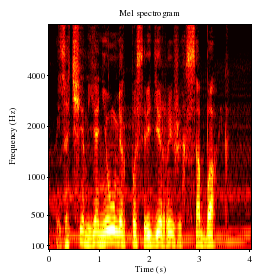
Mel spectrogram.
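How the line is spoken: Young man groaning. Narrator (Russian): простонал юноша

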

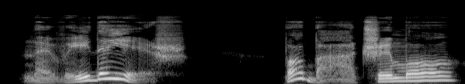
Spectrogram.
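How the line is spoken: Calm, nasal, meaningful. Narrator (Russian): многозначительным спокойным тоном прогнусавил Грыць

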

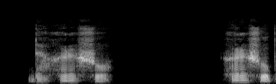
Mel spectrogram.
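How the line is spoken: Repeated whisper. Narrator (Russian): повторила она тоже шепотом

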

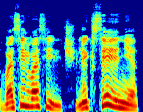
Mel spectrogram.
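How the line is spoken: Shouting nanny. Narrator (Russian): Нянька Евгения закричала

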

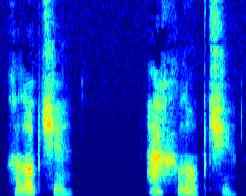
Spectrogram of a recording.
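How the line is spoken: Whispered call. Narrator (Russian): шепотом позвала она

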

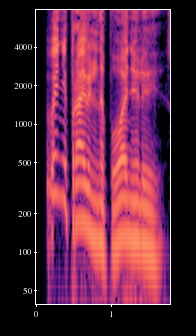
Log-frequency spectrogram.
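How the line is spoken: Calm. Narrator (Russian): спокойно сказал священник

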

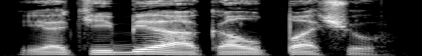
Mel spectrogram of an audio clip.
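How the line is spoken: Fierce growl. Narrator (Russian): свирепо зарычал Передонов

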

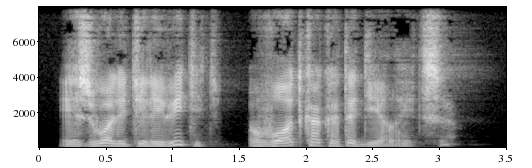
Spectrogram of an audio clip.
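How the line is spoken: Ingratiating. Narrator (Russian): продолжала она вкрадчиво

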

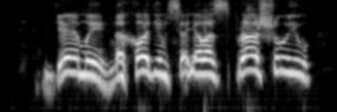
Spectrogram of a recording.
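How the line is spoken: Hysterical shout. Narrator (Russian): опять закричал тот истеричный

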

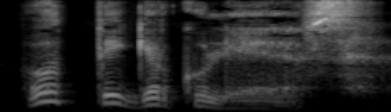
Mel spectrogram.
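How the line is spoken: Sighing. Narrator (Russian): вздохнул он

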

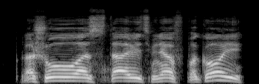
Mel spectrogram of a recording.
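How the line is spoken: Shouting. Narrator (Russian): тоже крикнул Тагильский

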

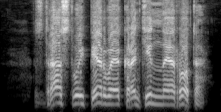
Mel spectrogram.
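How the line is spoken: Curt shout. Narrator (Russian): Должны отрывисто крикнуть

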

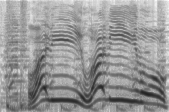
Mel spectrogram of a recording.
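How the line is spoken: Several lads shouting. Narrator (Russian): кричало несколько хлопцев в тесном конце улицы

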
